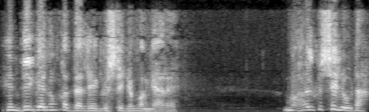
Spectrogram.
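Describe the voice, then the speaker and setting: A man's voice: on the high side, lively intonation, fairly quick, gravelly, slightly rough, exaggerated voice. An actor playing a vulnerable, earnest young Filipino man in a radio drama. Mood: bewildered, earnest. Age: young adult. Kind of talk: Tagalog radio drama acting. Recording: dramatic music underneath.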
